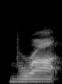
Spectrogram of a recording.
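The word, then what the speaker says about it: Bratt: to jesper brat like how do you take b-r-a-t-t and get brought out of that i just i that doesn't make sense so at least they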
